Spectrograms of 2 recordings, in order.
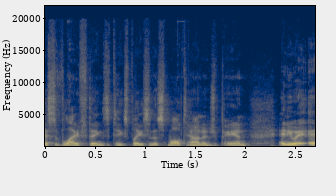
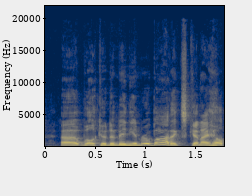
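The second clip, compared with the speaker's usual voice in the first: friendly, higher-pitched robot voice; 5 semitones higher than usual. Describing a character named Isaac and demonstrating him: Isaac's friendly pre-programmed voice. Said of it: "pre-programmed, very consumer-facing voice".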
